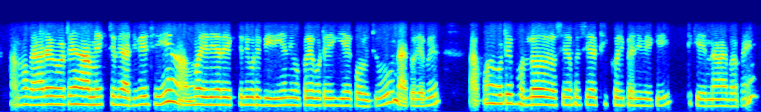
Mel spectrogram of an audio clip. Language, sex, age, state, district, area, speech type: Odia, female, 60+, Odisha, Gajapati, rural, conversation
